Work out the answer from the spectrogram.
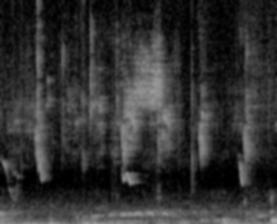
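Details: Feeding red-winged starlings in a Pretoria garden, South Africa, give a few short downward-sliding whistled chirps spread over a few seconds, against a low rumbling background.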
